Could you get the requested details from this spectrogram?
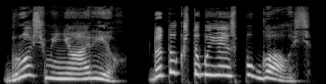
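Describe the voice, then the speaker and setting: Tiny scared girl lizard, squeaky and pleading, woman doing the voice, dry close sound. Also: wildly swooping pitch, moderate pace, no echo. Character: little girl lizard, timid and eager.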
